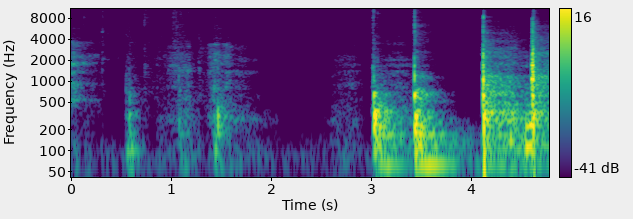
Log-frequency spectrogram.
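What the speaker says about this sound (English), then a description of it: "you want to hit the flange with a hammer to break it loose" Several sharp hammer strikes on a drive shaft flange of a 2007 Ford E150 van, a few lighter taps first, then louder close blows in quick succession near the end.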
